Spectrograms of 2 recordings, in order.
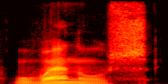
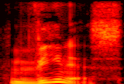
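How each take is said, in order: First: It uses the classical Latin pronunciation. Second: It uses the English pronunciation. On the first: "in Latin" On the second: "in English"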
